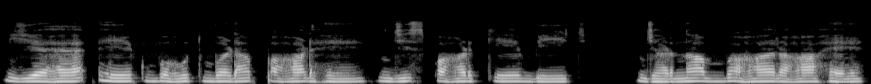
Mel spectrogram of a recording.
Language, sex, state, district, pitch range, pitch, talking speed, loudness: Hindi, male, Uttar Pradesh, Saharanpur, 135-150 Hz, 140 Hz, 95 wpm, -17 LUFS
